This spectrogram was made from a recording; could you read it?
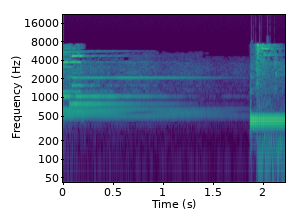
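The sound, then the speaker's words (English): A fading, ringing tone dies away, then a loud, steady telephone dial tone cuts in abruptly and holds at one pitch, as a quick phone call is about to be made live on Talk Radio's late-night show. No one speaks. “I just need to make a quick phone call.”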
